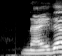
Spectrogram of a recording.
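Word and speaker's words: neither: नाइदर आइदर बोलिए या नीदर ईदर बोलिए, दोनों सही है, दोनों तरह से प्रोनाउंसिएशन होता है।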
